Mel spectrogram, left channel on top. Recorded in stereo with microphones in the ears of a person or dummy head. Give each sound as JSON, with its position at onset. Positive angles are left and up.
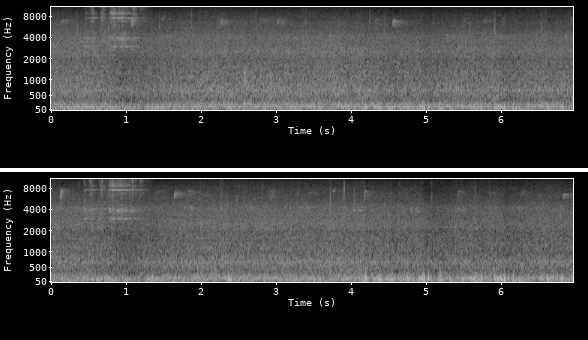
{"t": 0.4, "sound": "keys jangling", "side_deg": -40, "distance_m": 6.0}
